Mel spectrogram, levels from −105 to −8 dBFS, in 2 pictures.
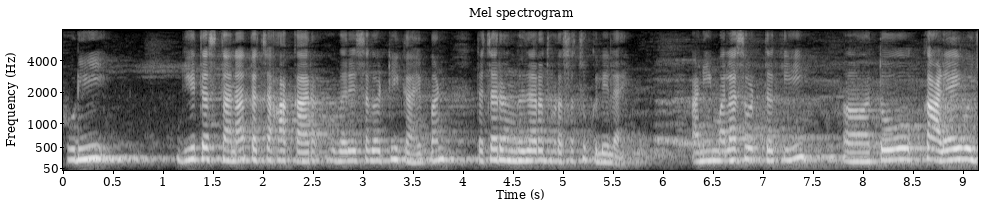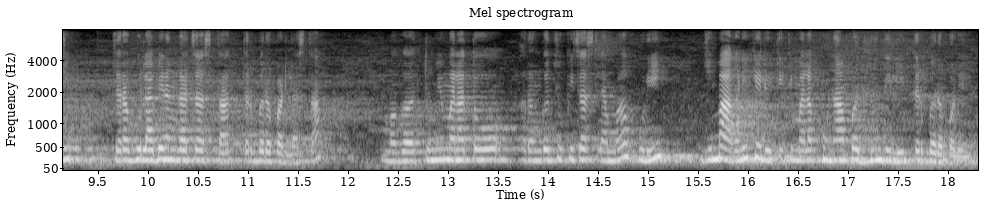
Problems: none marked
